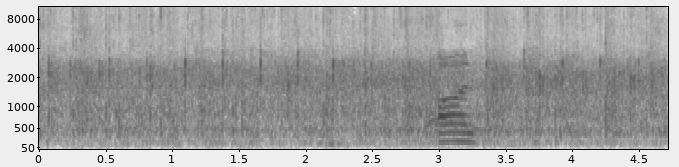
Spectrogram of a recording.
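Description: An audience at a worship service claps steadily throughout, a dense, even wash of many hands with no clear beat. A brief voice calls out over the applause partway through.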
